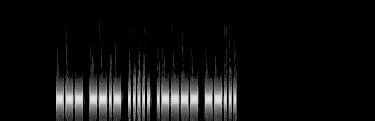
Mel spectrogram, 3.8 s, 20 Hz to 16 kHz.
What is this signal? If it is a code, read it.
Morse code, heard as a keyed tone, about 53 wpm, 700 Hz. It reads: OQ517
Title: Code Groups - 5 Letter:Numbers - 50wpm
